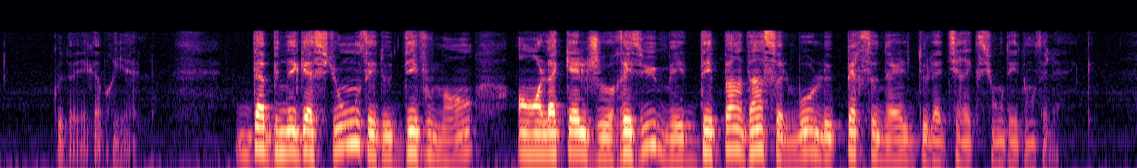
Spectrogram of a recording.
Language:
French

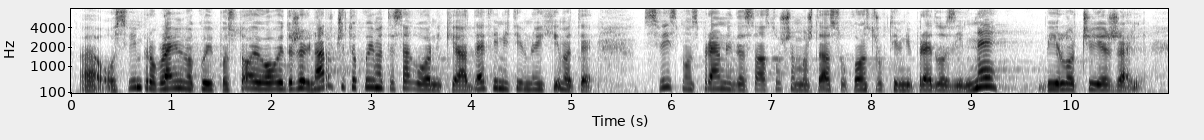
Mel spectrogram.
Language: Serbian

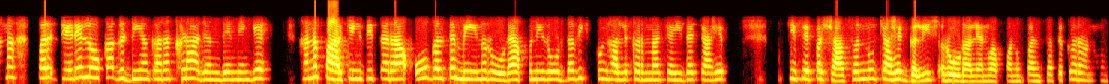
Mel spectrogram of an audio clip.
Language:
Punjabi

